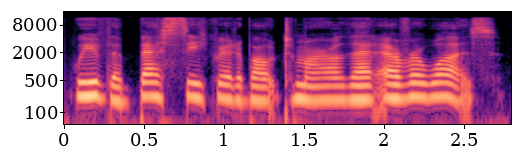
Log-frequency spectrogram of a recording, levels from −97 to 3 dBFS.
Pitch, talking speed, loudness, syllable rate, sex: 200 Hz, 215 wpm, -16 LUFS, 5.7 syllables/s, female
